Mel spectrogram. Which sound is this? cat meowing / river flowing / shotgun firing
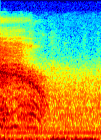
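cat meowing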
